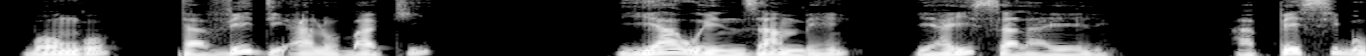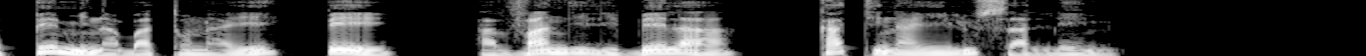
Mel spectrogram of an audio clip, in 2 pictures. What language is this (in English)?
Lingala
